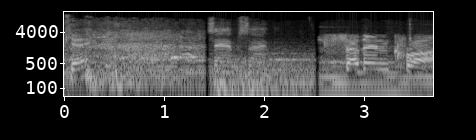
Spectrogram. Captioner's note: laughter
